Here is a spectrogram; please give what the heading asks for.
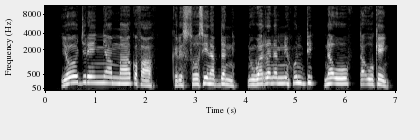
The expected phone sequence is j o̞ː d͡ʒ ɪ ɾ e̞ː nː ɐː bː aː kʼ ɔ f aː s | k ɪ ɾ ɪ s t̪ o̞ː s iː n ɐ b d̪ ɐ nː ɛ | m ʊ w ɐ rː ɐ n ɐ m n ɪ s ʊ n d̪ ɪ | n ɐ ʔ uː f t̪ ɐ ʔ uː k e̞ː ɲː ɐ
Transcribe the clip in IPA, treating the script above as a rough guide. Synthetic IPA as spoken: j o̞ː d͡ʒ ɪ ɾ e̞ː ɲː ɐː mː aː kʼ ɔ f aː f | k ɪ ɾ ɪ s t̪ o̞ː s iː n ɐ b d̪ ɐ nː ɛ | n ʊ w ɐ rː ɐ n ɐ m n ɪ h ʊ n d̪ ɪ | n ɐ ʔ uː f t̪ ɐ ʔ uː k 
